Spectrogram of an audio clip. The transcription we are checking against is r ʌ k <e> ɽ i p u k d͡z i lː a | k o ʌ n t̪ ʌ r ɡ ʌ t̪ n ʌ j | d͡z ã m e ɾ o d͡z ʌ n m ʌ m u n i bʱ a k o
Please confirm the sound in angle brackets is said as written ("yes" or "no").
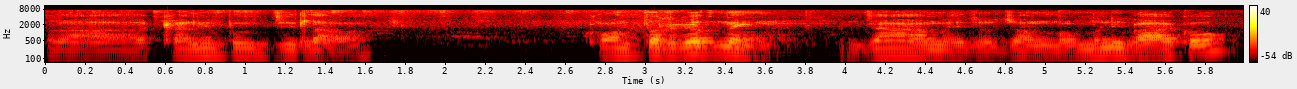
no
